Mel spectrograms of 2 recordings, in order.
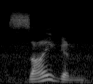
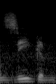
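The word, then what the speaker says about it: Siegen: Learjet 45 coming in from Ziegen, or Ziegen, sorry. Yeah, you always pronounce the second vowel.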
